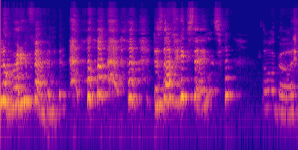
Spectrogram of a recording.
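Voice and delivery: breaking into laughter, voice rising; real laughing. Real, not acted. Vlogger cracking up at her own tiger joke, laughing. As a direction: crack up mid-sentence and keep talking through it.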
